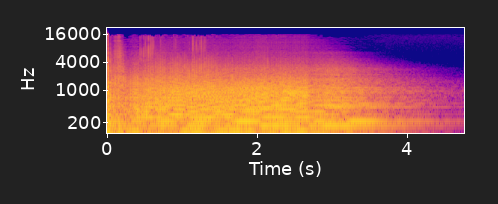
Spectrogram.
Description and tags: inception-stab-l
I just took the left channel and normalised it.
coursera, inception, mooc, wham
